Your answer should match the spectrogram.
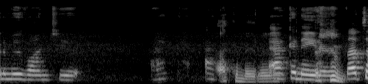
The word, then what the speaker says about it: Akinator: Akinator.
